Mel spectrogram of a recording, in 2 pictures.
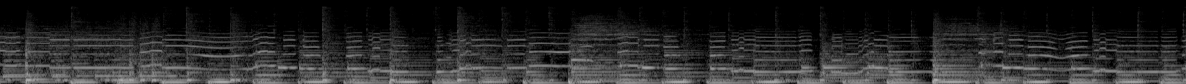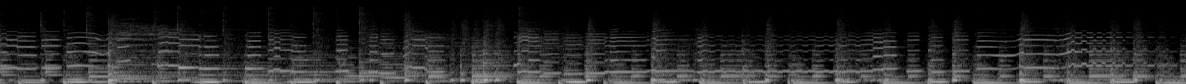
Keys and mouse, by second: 0.5 click, 2.5-4.2 right drag, 5.6-8.2 drag, 8.7-10.4 right drag, 10.9-11.3 shift+middle drag, 11.8-13.8 drag, 15.3 click, 17.2 click, 17.8 click, 19.3-20.3 middle drag, 21.2-23.5 right drag.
